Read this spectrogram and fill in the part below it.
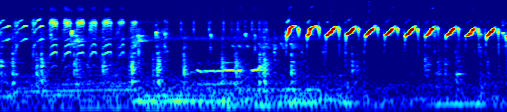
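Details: White-headed munia (emprit haji) in lively voice: dense high chirps and buzzy notes at first, then a regular series of loud, looping upslurred whistles, about four each second.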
